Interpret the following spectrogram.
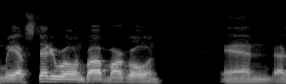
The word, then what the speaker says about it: Margolin: steady rolling bob margolin they could kind of take a hint from the role in how the last name is spelled but the name mar golin seems to be almost impossible for some people to say yeah no i think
